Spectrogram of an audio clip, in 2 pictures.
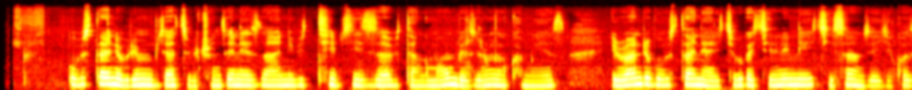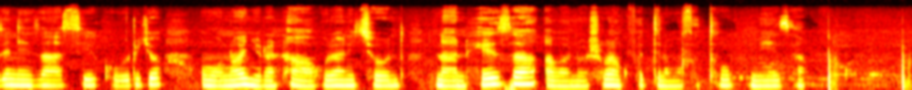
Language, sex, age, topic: Kinyarwanda, female, 18-24, education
